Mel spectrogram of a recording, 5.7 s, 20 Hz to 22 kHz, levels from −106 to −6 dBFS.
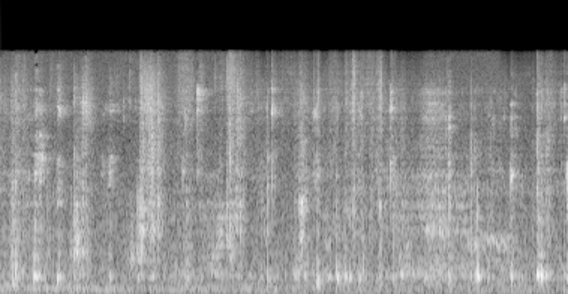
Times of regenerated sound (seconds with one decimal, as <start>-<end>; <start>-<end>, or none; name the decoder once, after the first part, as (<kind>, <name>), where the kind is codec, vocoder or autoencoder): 2.5-4.4 (vocoder, WaveNeXt); 5.0-5.7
